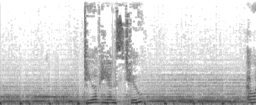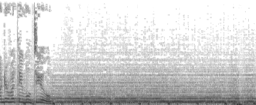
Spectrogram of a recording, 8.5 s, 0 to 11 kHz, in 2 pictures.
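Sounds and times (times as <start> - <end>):
rapid heartbeat of an unborn baby in the womb: 0.0 - 8.5
speech: 1.4 - 2.8, 4.1 - 5.3.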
